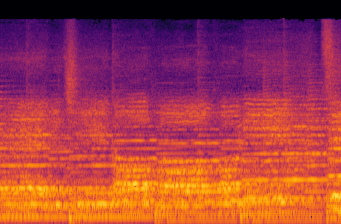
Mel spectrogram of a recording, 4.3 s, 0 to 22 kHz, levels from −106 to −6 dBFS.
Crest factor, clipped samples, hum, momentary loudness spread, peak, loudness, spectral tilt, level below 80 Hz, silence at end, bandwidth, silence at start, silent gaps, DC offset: 16 dB; under 0.1%; none; 4 LU; -6 dBFS; -22 LUFS; -6 dB/octave; -40 dBFS; 0 s; 16 kHz; 0 s; none; under 0.1%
